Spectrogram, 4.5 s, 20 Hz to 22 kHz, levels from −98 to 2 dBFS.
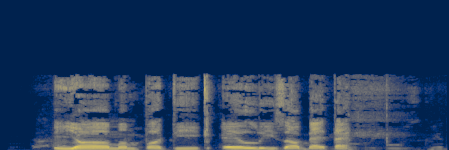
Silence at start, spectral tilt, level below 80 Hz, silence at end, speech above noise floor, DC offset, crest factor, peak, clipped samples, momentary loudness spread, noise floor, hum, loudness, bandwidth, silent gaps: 0.55 s; -3.5 dB/octave; -68 dBFS; 1 s; 35 dB; under 0.1%; 22 dB; -2 dBFS; under 0.1%; 10 LU; -58 dBFS; none; -23 LUFS; 11.5 kHz; none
